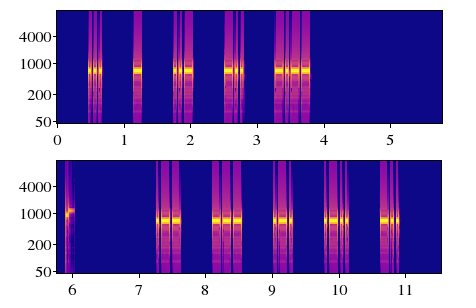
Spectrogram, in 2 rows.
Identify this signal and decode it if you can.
Morse code, heard as a keyed tone, about 30 wpm, spaced as for 14 wpm, 700 Hz. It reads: STUDY WORLD
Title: 4x Character Spacing - Top 300 Words - 30wpm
